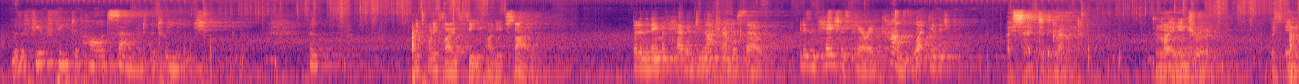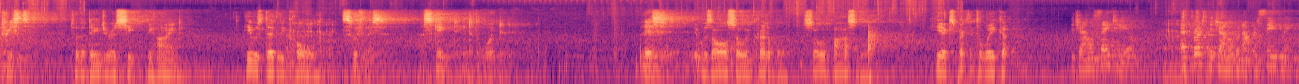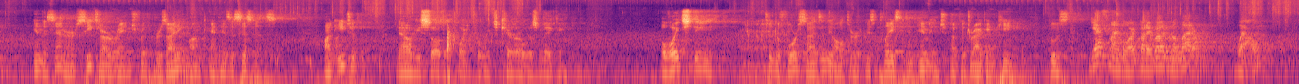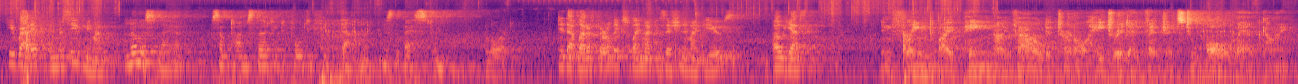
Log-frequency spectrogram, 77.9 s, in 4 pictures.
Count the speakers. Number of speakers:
5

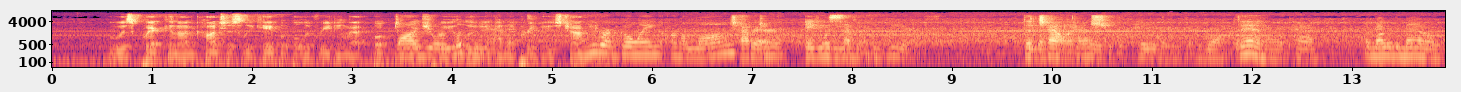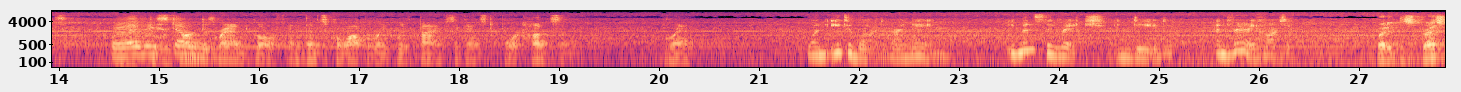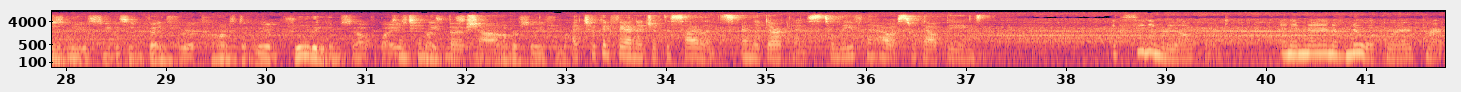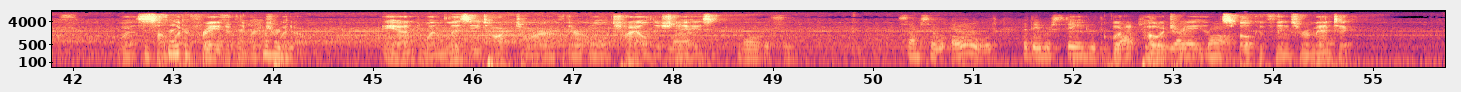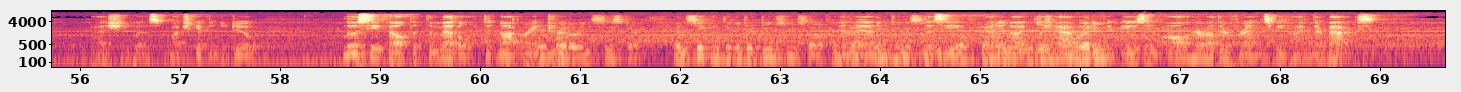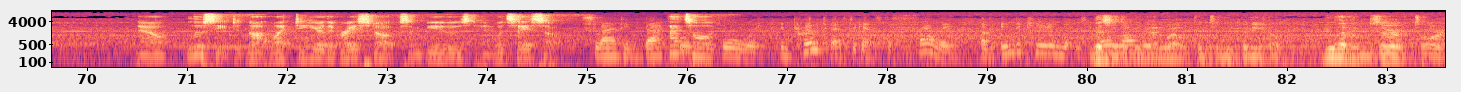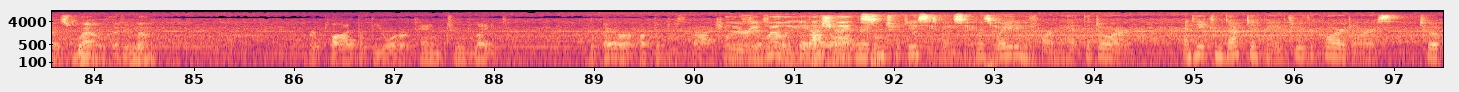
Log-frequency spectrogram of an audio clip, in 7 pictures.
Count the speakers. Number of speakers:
7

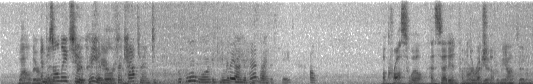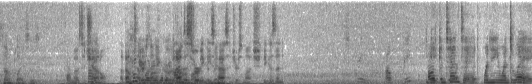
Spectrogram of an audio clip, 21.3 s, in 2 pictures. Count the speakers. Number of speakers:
5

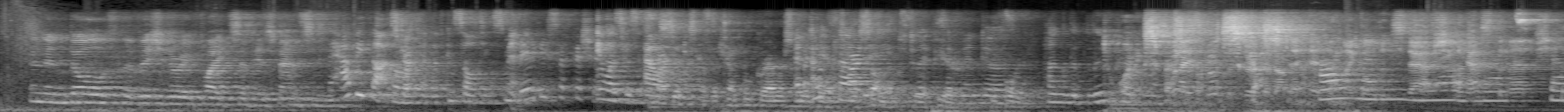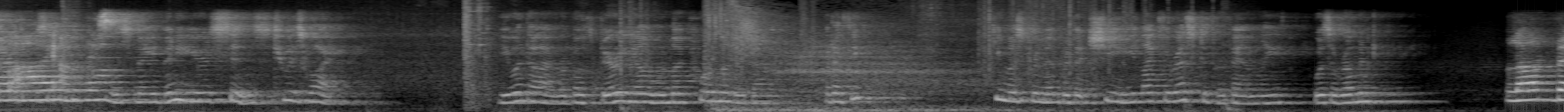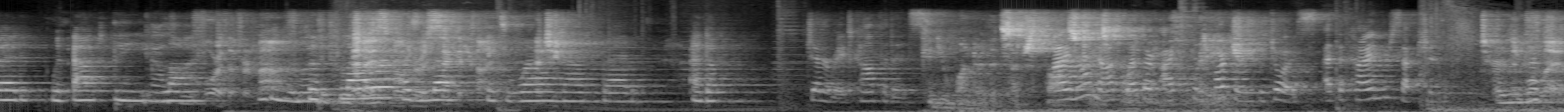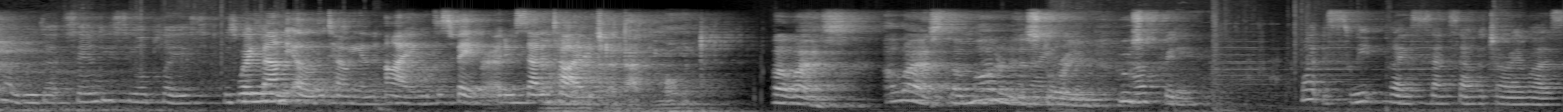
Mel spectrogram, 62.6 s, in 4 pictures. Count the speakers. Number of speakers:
9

